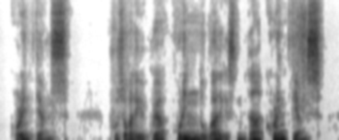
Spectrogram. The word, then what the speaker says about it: Corinthians: Corinthians, th 사운드는 번데기 발음이라고 하죠.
